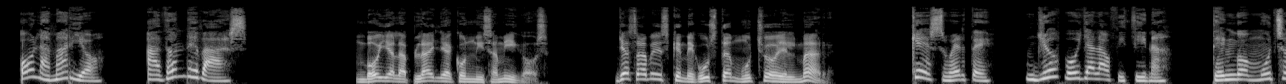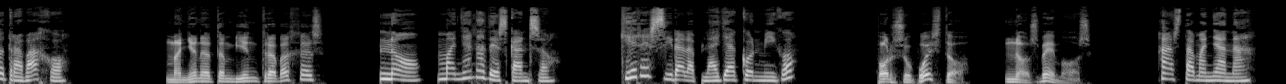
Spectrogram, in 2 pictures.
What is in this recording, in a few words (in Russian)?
urok dialog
